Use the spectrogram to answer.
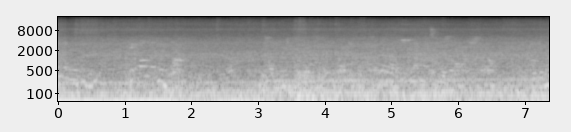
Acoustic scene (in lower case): bus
